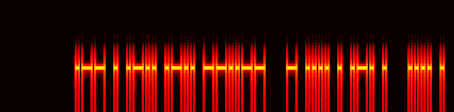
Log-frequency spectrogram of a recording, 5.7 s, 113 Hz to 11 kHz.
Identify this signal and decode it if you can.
Morse code, heard as a keyed tone, about 30 wpm, 700 Hz. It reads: WELL, THERE HE
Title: Sentences from Top 500 Words 30wpm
